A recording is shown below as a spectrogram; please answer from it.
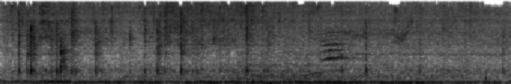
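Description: Cumin seeds, a chili, curry leaves and cloves sizzle in hot oil with a steady crackling hiss and scattered pops, along with stirring and a brief clatter of utensils.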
